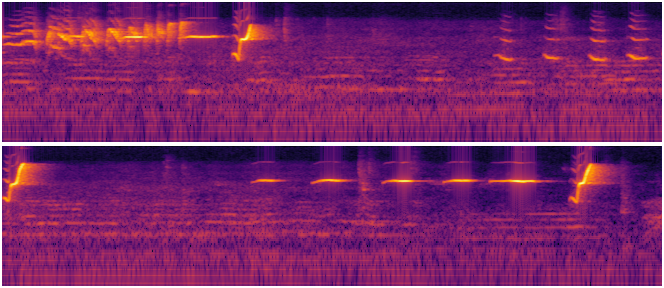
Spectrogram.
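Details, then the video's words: Bimoli bird singing at length: a warbled passage, a steep upward sweep, short falling chirps, another loud rising sweep, then a run of level whistled notes ending in a further sweep. "super jos burung Bimoli gacor"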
